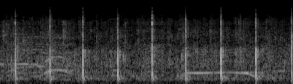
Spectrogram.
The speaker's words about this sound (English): Let's give a round of applause to all six candidates here tonight.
